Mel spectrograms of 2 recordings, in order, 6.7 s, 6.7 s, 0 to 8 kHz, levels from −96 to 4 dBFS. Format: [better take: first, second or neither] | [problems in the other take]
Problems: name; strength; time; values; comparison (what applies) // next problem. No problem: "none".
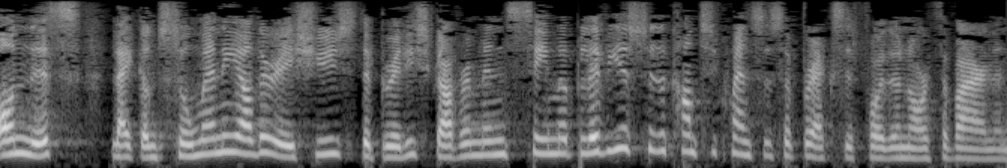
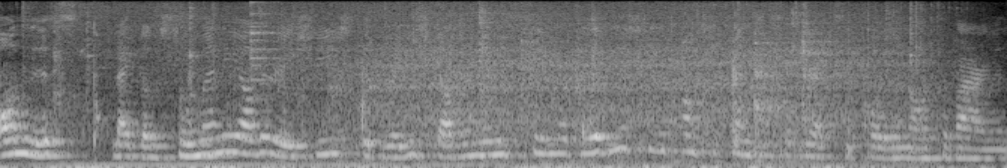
first | background sound (Frying (food)); 5 dB below the speech // room echo; dies away in 0.6 s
